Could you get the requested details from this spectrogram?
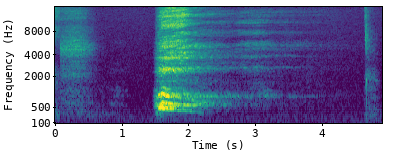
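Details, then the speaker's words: Huff cough, forced expiratory technique of active cycle of breathing, demonstrated for mucus clearance: a short breath in through the nose, then one long forceful open-mouth breath out that fades slowly. "take a full breath in through the nose and then Force the air out through your mouth to create a huffing action you can also vary the technique by taking a long breath in followed by a half Huff out or take a shorter breath in followed by a long Huff"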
